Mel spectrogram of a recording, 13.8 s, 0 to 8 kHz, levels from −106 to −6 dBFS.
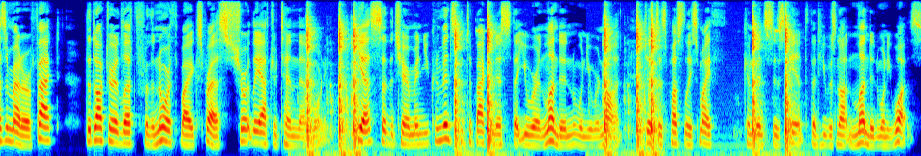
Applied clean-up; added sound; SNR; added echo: none; Knock; 2 dB; none.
